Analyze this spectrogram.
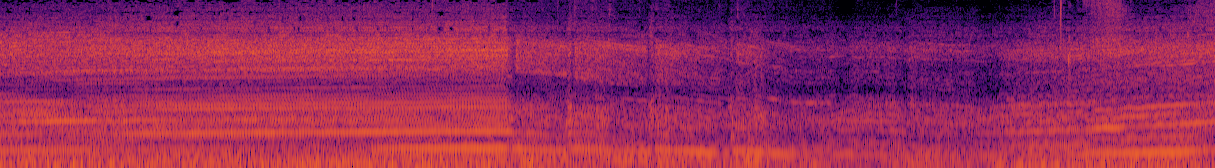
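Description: A racing car engine roars at high speed, then drops in pitch through downshifts as it brakes, and rises again as it speeds up.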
